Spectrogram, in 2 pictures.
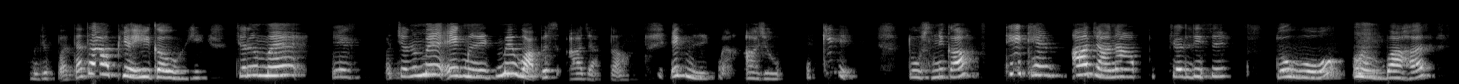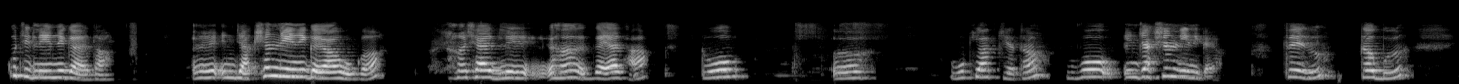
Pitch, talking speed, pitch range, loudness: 345 Hz, 130 wpm, 305-395 Hz, -17 LUFS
